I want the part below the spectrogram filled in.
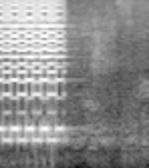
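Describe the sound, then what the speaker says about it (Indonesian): An incoming phone call rings with a bright electronic tone for under half a second, loud and alone, then cuts off to quiet room noise. "ada telepon masuk, aku angkat dulu ya."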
